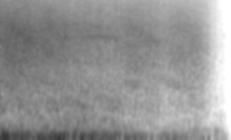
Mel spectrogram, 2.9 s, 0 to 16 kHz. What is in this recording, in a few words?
freeze fire sound, freezegun; weapons; Quake 4 Alpha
